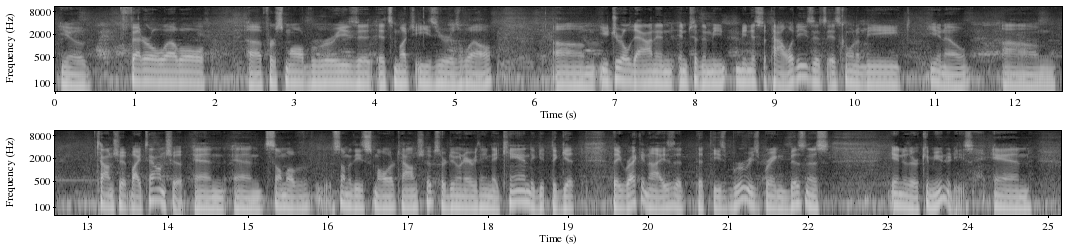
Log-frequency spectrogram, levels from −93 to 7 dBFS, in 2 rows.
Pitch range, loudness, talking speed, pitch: 95-115 Hz, -24 LUFS, 150 wpm, 100 Hz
